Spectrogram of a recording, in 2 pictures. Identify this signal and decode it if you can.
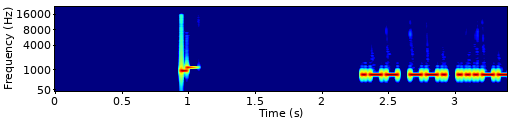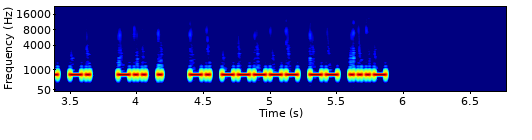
Morse code, heard as a keyed tone, about 40 wpm, 700 Hz. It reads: WG3N DE N0MV
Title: USA Callsign DE Callsign - 4 Characters - 40wpm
